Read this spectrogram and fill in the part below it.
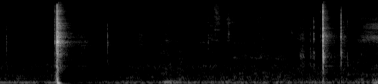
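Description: A Timney two-stage competition trigger on an AR-15 rifle dry-fires with two sharp, loud clicks about two and a half seconds apart, each followed by a faint mechanical rattle in an otherwise quiet room.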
